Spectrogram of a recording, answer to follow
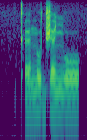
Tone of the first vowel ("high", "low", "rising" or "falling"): low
